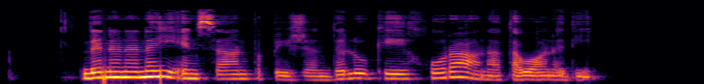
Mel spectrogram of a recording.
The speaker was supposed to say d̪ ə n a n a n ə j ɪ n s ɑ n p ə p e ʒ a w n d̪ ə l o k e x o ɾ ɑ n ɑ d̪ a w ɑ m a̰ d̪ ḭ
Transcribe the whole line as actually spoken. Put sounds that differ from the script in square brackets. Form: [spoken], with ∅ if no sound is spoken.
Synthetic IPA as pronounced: d̪ ə n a n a n ə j ɪ n s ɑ n p ə p e ʒ a [∅] n d̪ ə l o k e x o ɾ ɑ n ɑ [t̪] a w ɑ [n] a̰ d̪ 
